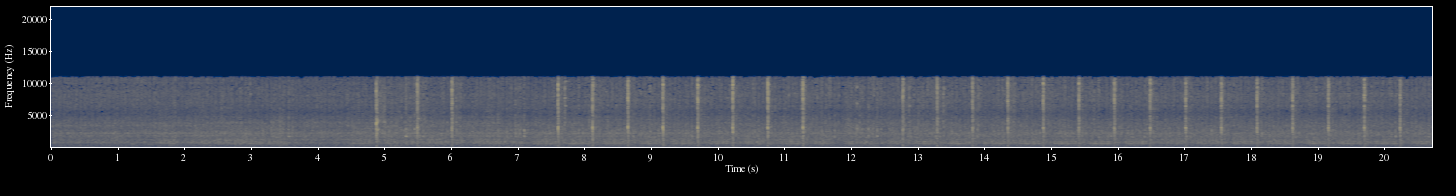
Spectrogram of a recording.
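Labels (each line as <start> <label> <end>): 0.0 The sound of a tractor engine. 20.7
4.8 A pneumatic hammer operating. 6.2
7.4 A pneumatic hammer operating. 11.4
12.7 A pneumatic hammer operating. 20.4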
